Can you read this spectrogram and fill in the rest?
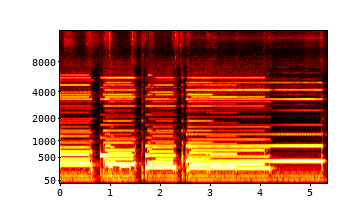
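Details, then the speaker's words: Hammond A105 organ after replacing bad 12AX7 and two 12BQ5 tubes: chords with constant low hum undertone and faint stray extra notes; amplifier fault suspected, unconfirmed; unwanted undertone and extra notes. "like it's always a undertone there all right so I got to take care of that"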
